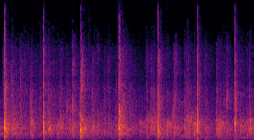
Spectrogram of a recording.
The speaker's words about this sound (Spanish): Un aplauso para los dos oradores, por favor.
